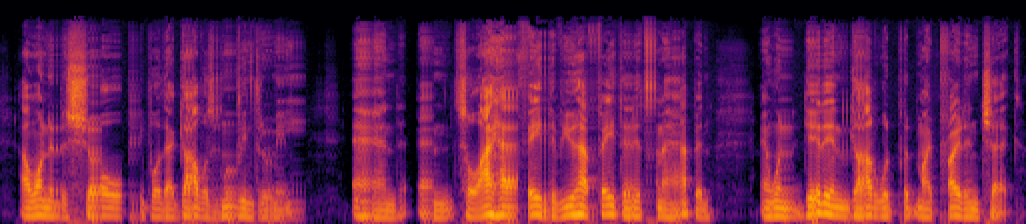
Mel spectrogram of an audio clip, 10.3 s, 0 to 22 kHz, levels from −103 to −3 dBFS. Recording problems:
choppy; very; 15% of the speech affected

